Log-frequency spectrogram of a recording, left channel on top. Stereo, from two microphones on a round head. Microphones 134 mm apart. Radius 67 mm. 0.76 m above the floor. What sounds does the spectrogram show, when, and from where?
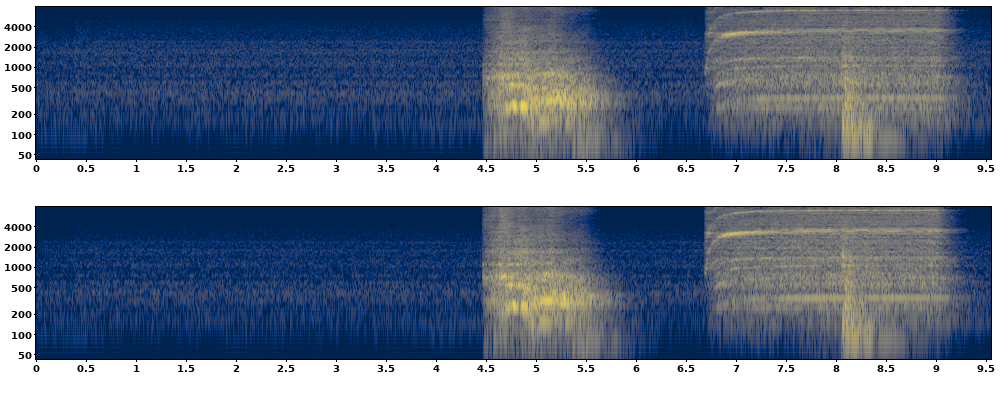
4.5 s a zipper: 65° right (ahead or behind), 2 m
6.7 s a blender: 65° right (ahead or behind), 2 m
8.0 s knocking: 35° right (ahead or behind), 3.5 m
